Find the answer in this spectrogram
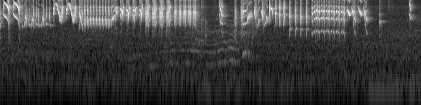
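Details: Aggressive purebred hooded siskin singing at a rival male it wants to fight: long, varied high twittering with sweeping slurred notes, rapid buzzy chatters, short pauses, and a dense even trill toward the end.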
